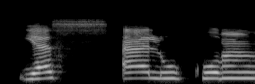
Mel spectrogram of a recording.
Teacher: sifat khusus yang tidak memiliki lawan di huruf sin adalah as-safir, desisan. Jadi cara mensukunkan sinnya tidak dipantulkan atau tidak dipisahkan ya, dijeda, disakta.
